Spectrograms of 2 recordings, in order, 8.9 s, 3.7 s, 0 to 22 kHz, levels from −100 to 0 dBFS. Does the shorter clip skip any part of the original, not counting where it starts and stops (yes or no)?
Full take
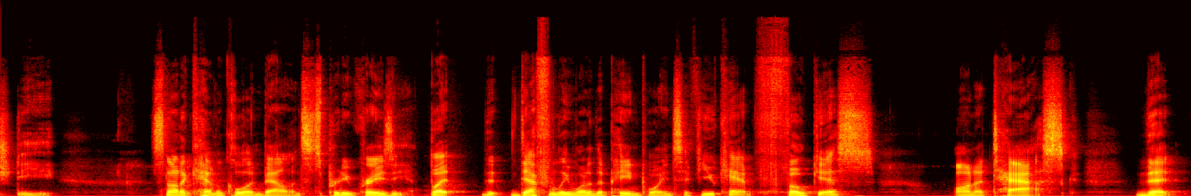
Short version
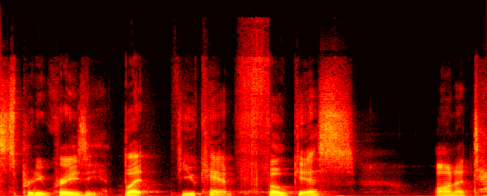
yes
